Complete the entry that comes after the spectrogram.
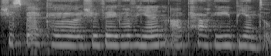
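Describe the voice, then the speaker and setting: Speaking very slowly in an English accent, a woman with a high pitch is heard with audible room echo and noticeable background noise. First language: English (speaking French). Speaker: vlogger, student abroad. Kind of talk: vlog. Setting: outdoors in a park. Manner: halting, frequent hesitations.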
